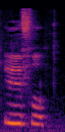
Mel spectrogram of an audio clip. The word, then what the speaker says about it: UFL: How's that pronounced? Awful. – Awful.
